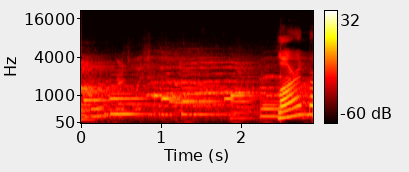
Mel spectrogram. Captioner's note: audience cheers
